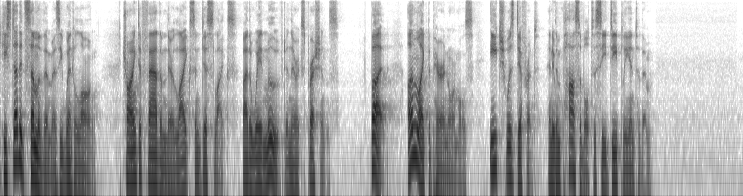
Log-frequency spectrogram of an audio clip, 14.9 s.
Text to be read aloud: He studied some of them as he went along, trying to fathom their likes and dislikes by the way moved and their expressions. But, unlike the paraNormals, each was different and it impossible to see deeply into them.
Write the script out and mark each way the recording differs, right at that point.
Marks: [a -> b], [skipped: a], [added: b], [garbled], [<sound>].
He studied some of them as he went along, trying to fathom their likes and dislikes by the way moved and their expressions. But, unlike the paraNormals, each was different and it impossible to see deeply into them.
